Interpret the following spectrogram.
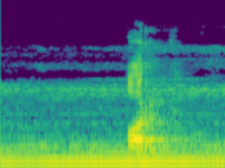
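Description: Steady droning background music holding one low pitch, with a man's voice saying a single word about one and a half seconds in.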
